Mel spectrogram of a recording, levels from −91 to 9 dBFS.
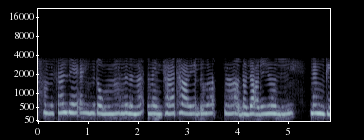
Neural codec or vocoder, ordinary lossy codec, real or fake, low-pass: codec, 44.1 kHz, 1.7 kbps, Pupu-Codec; none; fake; 3.6 kHz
